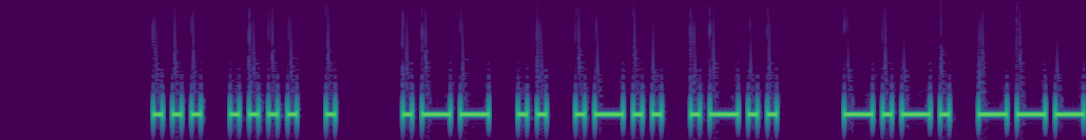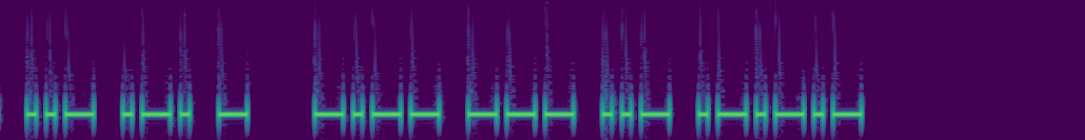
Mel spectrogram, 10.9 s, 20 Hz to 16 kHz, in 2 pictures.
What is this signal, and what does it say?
Morse code, heard as a keyed tone, about 25 wpm, 700 Hz. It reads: SHE WILL COURT YOU.
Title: Sentences from Top 1600 Words 25wpm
